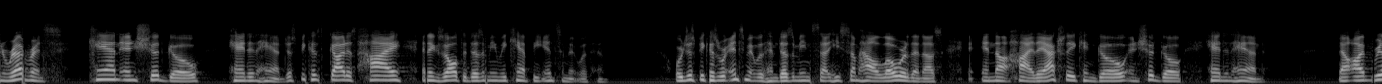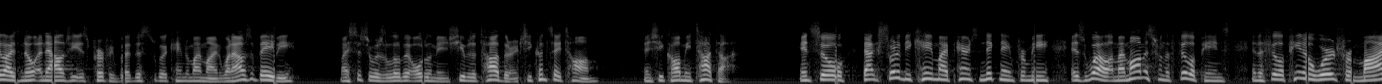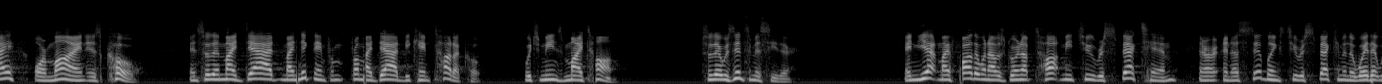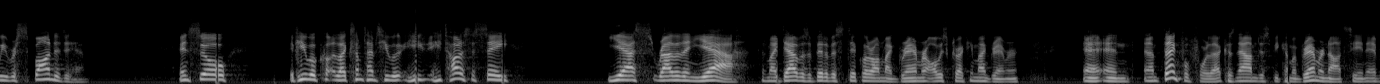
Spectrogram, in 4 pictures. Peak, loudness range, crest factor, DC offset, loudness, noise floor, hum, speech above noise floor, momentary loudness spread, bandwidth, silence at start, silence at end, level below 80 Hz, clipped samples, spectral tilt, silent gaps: -8 dBFS; 5 LU; 20 dB; under 0.1%; -28 LUFS; -65 dBFS; 60 Hz at -60 dBFS; 37 dB; 12 LU; 8 kHz; 0 s; 0 s; -66 dBFS; under 0.1%; -7 dB/octave; none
